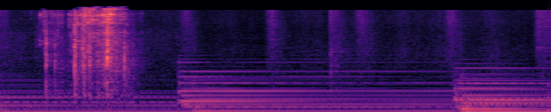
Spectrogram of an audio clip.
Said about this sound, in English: The sound of the deadbolt opening and then that sound of pushing the door open, those are sounds I've always known.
